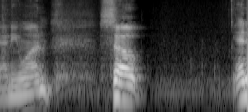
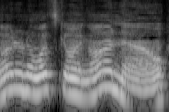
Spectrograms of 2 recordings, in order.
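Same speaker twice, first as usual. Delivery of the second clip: higher, drawn-out imitation of coy innocence; mock coy; 7 semitones higher, slower than usual. Retelling a troublemaker feigning innocence at a party, mock coy. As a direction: play coy, slowly and higher. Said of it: "she's sitting there all coy".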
